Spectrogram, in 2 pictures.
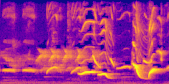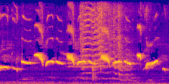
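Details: Black-throated laughingthrush singing and continuously changing its voice: varied whistled phrases around the upper-middle range, a loud swooping dip-and-rise pair of notes in the middle, then shorter chirped notes, over a low steady hum.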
